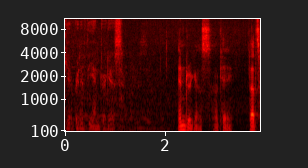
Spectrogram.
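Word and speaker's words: Endregas: Andregas, okay. That's how you pronounce it. Andregas.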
